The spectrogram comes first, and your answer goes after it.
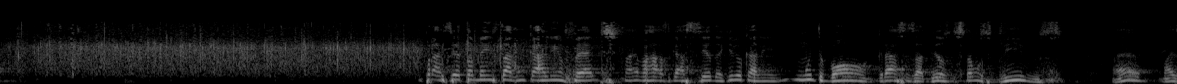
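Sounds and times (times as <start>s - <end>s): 
audience applause: 0.0s - 6.0s
speech: 4.2s - 11.7s.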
